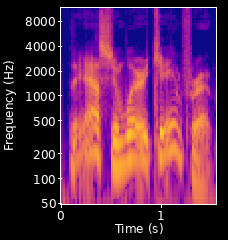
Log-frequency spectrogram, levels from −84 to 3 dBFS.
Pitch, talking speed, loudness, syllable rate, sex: 145 Hz, 270 wpm, -18 LUFS, 6.7 syllables/s, male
